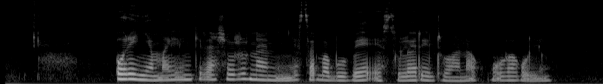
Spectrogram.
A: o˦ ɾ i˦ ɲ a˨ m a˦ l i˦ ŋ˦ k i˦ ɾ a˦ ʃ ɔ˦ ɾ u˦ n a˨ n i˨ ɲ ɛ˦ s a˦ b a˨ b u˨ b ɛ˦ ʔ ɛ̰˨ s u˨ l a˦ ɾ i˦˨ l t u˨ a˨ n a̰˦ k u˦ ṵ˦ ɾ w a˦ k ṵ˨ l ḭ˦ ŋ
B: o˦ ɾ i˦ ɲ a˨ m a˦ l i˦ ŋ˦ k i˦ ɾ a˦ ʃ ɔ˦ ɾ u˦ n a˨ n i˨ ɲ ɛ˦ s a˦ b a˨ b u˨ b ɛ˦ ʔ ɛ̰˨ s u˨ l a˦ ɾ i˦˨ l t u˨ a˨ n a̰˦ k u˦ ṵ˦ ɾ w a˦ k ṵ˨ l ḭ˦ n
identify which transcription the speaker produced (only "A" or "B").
A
